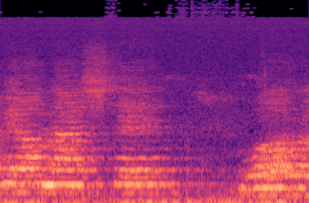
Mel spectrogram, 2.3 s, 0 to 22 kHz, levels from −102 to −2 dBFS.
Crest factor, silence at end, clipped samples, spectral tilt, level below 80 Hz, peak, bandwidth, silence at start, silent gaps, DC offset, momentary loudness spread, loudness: 14 dB; 0 s; under 0.1%; -6 dB/octave; -42 dBFS; -8 dBFS; over 20 kHz; 0 s; none; under 0.1%; 17 LU; -21 LUFS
